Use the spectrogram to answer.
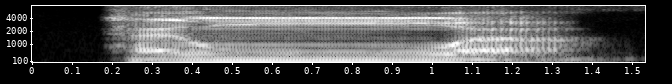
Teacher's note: So apa maksud digugurkan? Ialah ha yang bertanwin akan kita terus sambung kepada waw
